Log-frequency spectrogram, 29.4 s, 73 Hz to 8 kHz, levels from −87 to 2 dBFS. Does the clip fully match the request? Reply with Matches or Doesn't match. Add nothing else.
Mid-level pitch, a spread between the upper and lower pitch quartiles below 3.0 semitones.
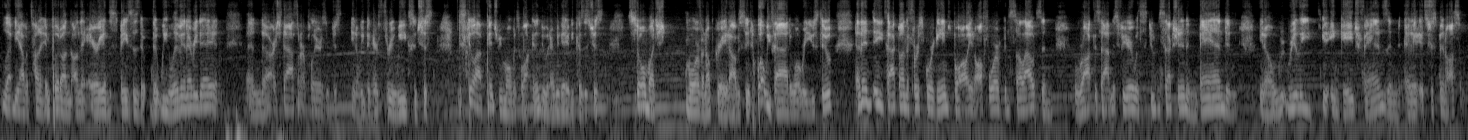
Doesn't match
